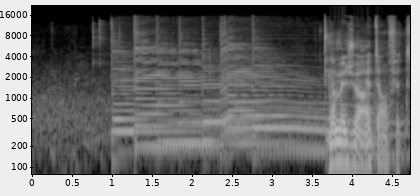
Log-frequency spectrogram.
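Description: A lute plays a short tune.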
